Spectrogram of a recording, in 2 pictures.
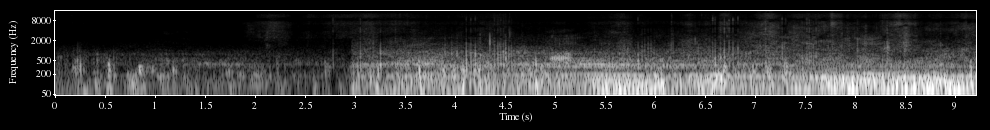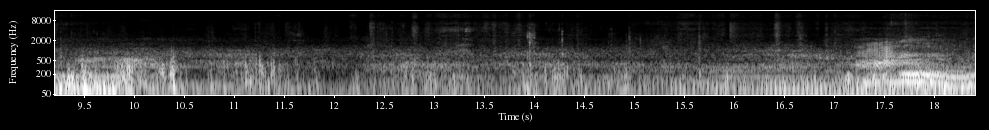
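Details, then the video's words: Two wolfdog puppies tussling over a rope toy in play: a long, low, rumbling growl with a rapid, throbbing pulse that swells and fades, and a brief higher whine at the end. "Wolfdog Growls & Weird Funny Strange Noises These Two Puppies Make"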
